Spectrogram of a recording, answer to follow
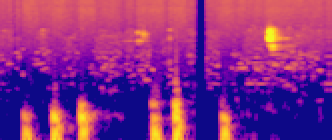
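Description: Six faint, soft, low thumps in two groups of three, with near silence between them.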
